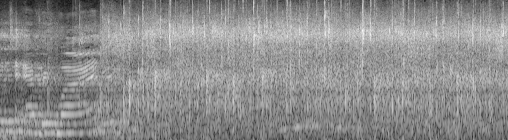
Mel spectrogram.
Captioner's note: audience applause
